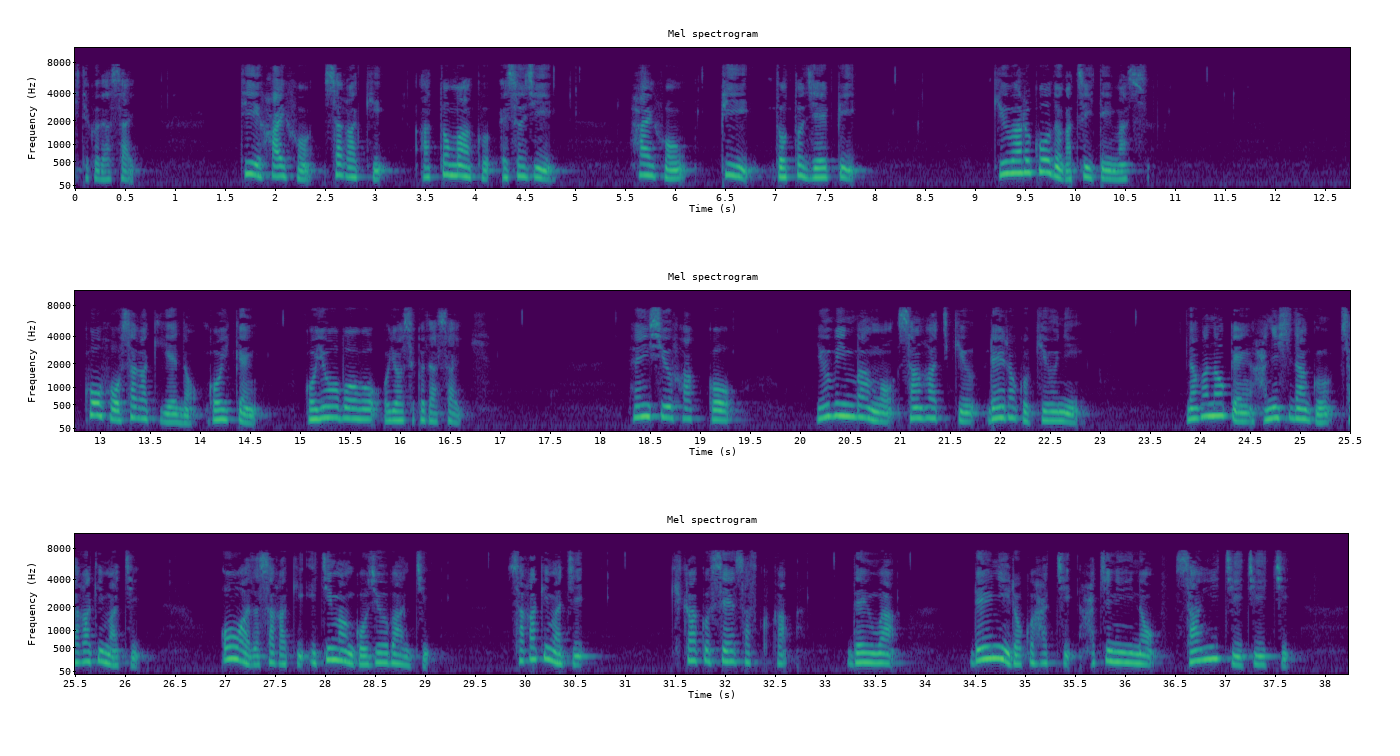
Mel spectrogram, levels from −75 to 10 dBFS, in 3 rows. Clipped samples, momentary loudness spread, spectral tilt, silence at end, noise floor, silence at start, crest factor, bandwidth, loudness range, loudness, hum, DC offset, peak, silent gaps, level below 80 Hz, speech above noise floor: under 0.1%; 13 LU; -6 dB/octave; 0.6 s; -62 dBFS; 0 s; 16 dB; 8 kHz; 4 LU; -24 LUFS; 60 Hz at -50 dBFS; under 0.1%; -8 dBFS; none; -66 dBFS; 39 dB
